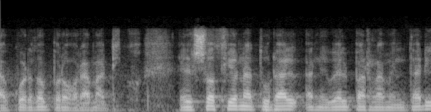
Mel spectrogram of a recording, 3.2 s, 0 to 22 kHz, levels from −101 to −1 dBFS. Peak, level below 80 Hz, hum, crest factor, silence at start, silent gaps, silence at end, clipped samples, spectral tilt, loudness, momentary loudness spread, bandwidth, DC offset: -12 dBFS; -50 dBFS; none; 16 dB; 0 s; none; 0 s; under 0.1%; -5 dB/octave; -28 LUFS; 12 LU; 8 kHz; under 0.1%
